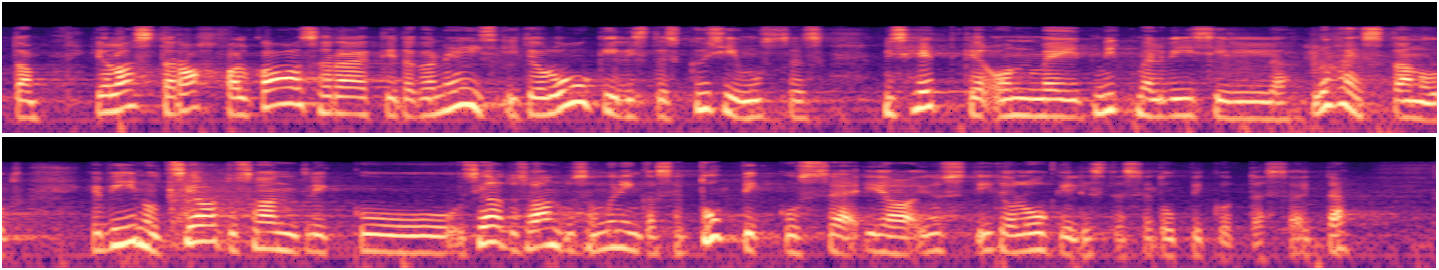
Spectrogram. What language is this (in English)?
Estonian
